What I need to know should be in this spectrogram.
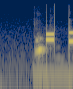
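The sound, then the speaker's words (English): Phone keypad dialing tones: two short, loud, steady beeps in quick succession, each a clean pair of pure tones, heard alone without talk. “I'll show dial pad. Here we go.”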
